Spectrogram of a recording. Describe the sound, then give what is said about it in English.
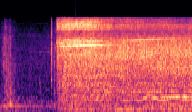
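A small light aircraft takes off. After a brief quieter moment its engine suddenly surges into a loud, steady droning roar with a sustained tonal hum. “Billy takes off into sunshine in a little blue and white light aircraft with Barbo sitting behind him in the hold.”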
